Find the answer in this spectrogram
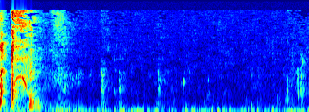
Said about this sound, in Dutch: Sorry hoor. Inmiddels bent u het natuurlijk van mij gewend dat ik nog wel eens een keer moet hoesten. Denk daar verder niks ernstig van.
